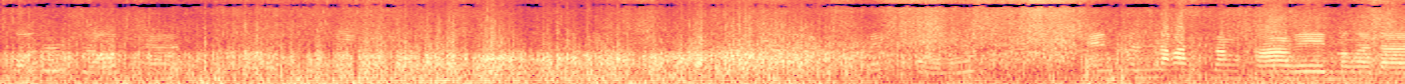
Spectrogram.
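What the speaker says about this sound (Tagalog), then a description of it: "super lakas ang hangin" Strong wind near Taal Volcano in Batangas roars steadily and buffets the microphone, a dense continuous rush with no pauses, loud and close throughout.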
